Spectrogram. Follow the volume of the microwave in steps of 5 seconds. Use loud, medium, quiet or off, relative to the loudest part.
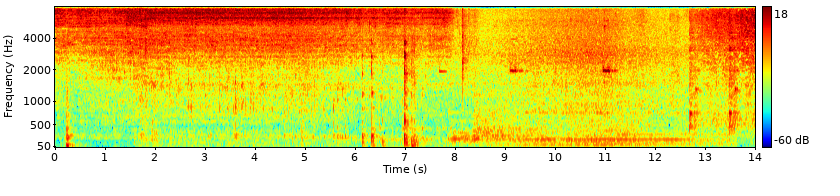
off, medium, loud.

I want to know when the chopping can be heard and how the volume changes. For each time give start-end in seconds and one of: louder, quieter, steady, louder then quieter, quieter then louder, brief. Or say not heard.
not heard.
